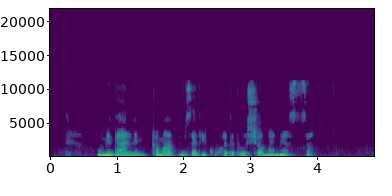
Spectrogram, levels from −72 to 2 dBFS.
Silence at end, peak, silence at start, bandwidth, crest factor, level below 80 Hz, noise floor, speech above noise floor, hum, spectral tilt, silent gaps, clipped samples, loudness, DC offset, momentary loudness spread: 0.9 s; -12 dBFS; 0.25 s; 11.5 kHz; 16 dB; -66 dBFS; -62 dBFS; 36 dB; none; -4.5 dB/octave; none; under 0.1%; -27 LUFS; under 0.1%; 12 LU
